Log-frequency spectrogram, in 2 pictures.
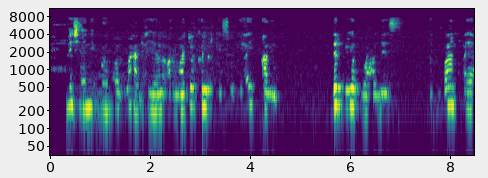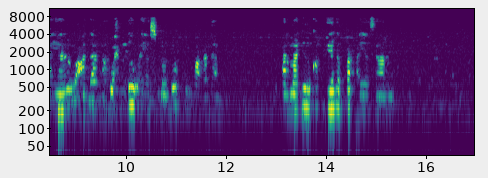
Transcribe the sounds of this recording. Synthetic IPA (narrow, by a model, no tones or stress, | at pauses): mɛːʃaːnɪwaːqɔlwɑħɑːɖɛħjɛːlɔʔɐrmaːd͡ʒɔkʰɐlɐrkʰisʊjɐɦɛjqɑlɪn | d̪ɐrbɪjɐwɑʕɑðɛːs | d̪̥ɐɡbaːnɐjaːjaːlɔʔʊʕɑðaːnɐwɑħmɪðɔwɐjaːsʊɾɐd̪ɔkʊwɑʕɑðaːn | ʔɐrmaːd͡ʒɔːŋkʰɐfɪjɛðɐfɑqɐjaːsaːɾɐn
